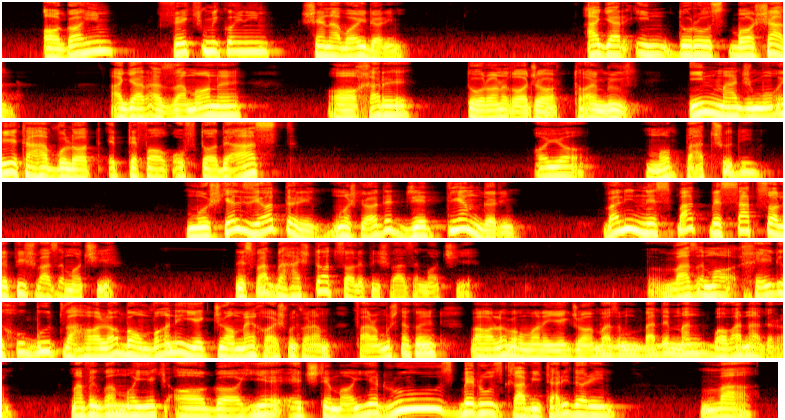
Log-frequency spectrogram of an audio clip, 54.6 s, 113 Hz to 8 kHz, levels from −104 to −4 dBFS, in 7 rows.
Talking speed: 100 wpm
